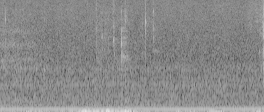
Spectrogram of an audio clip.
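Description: Typing on a Mac computer keyboard: a short run of soft, quick key clicks, faint and close, over a steady low hum.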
